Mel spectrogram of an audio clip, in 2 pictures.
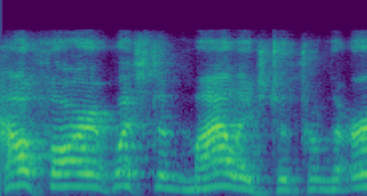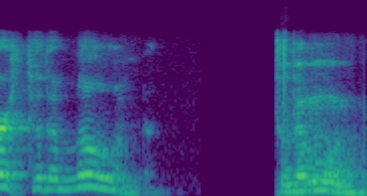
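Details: Adult; Fluent speech.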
